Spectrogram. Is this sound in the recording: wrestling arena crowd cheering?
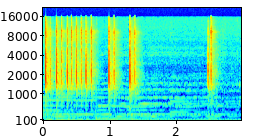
no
